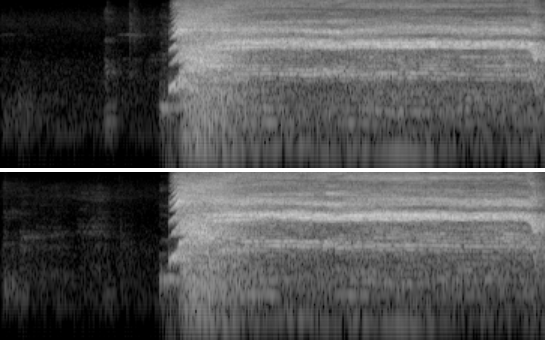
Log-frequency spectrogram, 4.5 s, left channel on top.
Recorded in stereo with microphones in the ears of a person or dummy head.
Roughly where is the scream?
Right.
